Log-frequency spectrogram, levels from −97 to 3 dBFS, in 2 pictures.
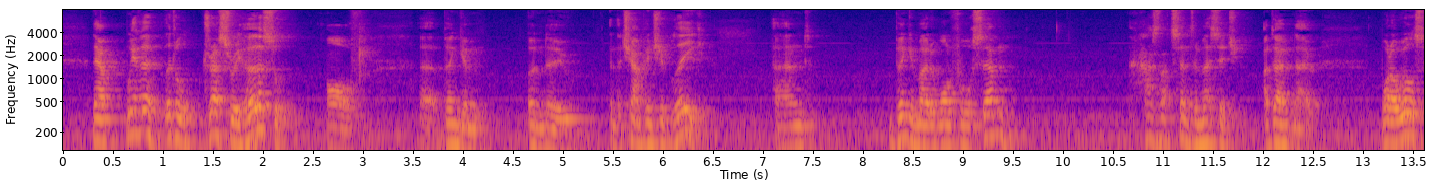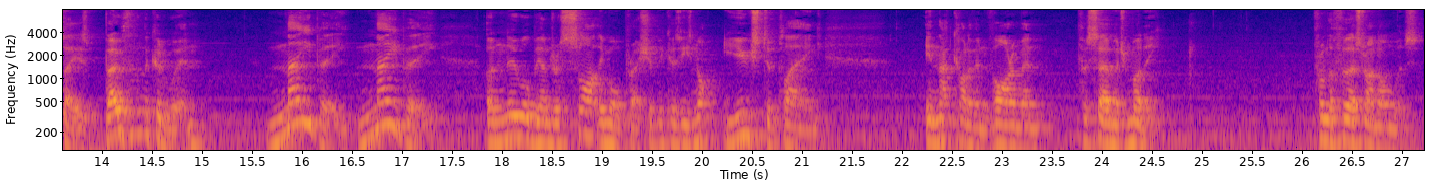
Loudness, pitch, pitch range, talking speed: -30 LUFS, 120 Hz, 85-140 Hz, 150 wpm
